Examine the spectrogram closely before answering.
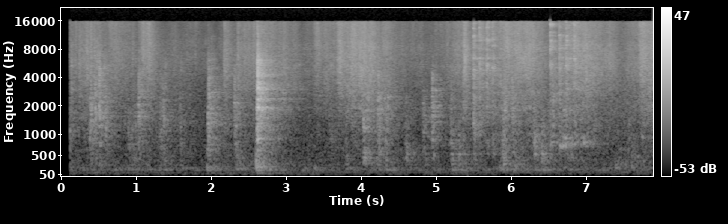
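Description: A heavy object bumps and scrapes against a hard floor.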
